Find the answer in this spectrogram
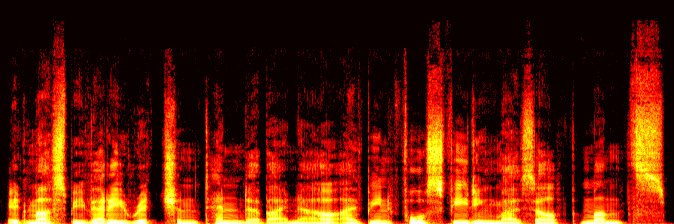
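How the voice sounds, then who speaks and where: A man's voice: deep voice, very animated, no echo, clean studio sound. A man voicing a placid talking cow-like dish. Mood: placid courteous. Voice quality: slow, soft, courteous mooing tone. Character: polite bovine dish-of-the-day creature, placid and eager.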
